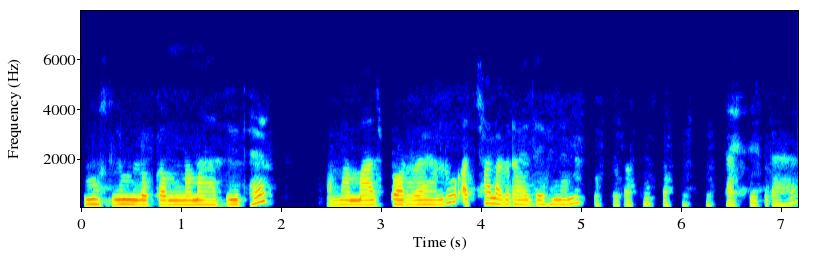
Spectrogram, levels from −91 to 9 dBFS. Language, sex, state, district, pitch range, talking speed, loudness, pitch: Hindi, female, Bihar, Purnia, 175-185 Hz, 185 wpm, -21 LUFS, 180 Hz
